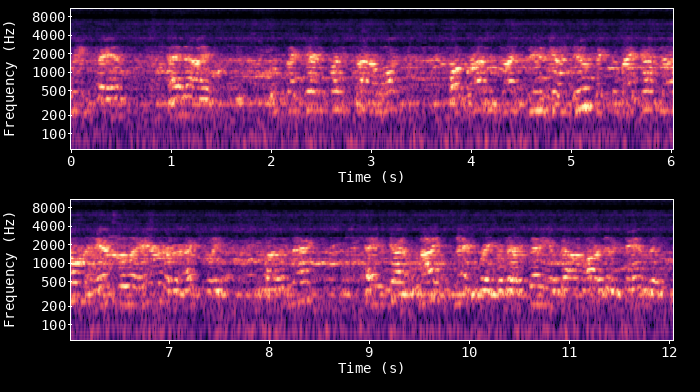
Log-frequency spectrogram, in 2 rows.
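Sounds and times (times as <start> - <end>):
arena crowd noise: 0.0 - 12.0
indistinct voices from television: 0.0 - 12.0.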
